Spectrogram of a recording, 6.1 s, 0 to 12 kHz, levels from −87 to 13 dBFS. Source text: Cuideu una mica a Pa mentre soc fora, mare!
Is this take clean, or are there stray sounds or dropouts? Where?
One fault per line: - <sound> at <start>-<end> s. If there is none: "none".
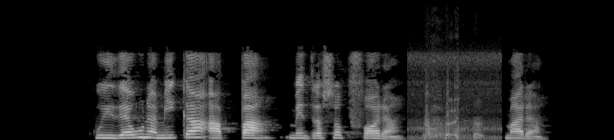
- cough at 4.2-4.9 s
